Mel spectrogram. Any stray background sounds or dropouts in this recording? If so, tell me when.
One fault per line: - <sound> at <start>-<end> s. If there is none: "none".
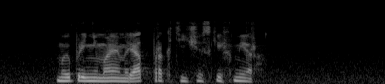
none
